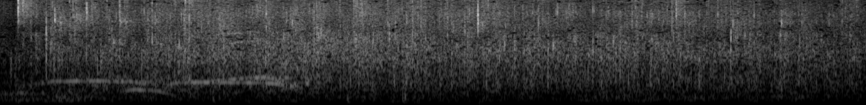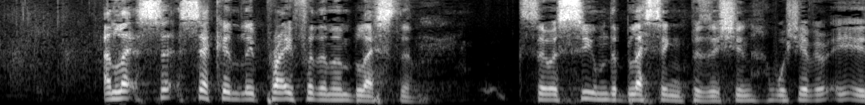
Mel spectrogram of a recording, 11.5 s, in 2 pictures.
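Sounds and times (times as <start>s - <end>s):
congregation clapping: 0.0s - 6.7s
speech: 6.5s - 11.5s.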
